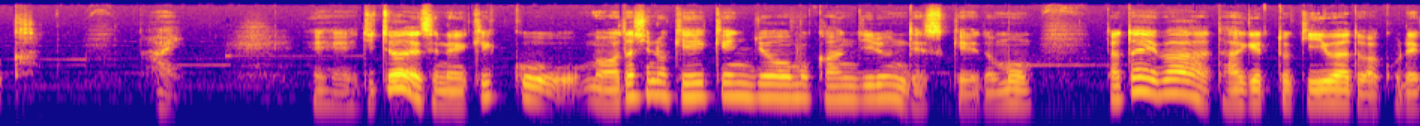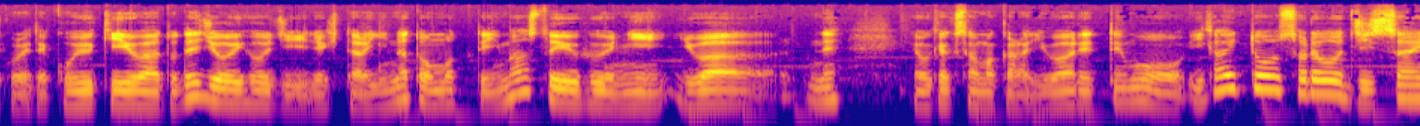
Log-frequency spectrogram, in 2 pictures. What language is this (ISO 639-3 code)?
jpn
